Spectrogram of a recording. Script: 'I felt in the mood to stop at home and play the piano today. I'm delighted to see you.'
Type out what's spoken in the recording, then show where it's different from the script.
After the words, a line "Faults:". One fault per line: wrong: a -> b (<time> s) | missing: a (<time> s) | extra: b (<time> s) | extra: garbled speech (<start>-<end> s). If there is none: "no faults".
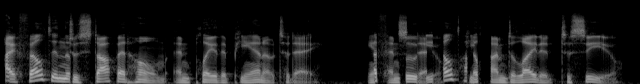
'I felt in the to stop at home and play the piano today. [garbled] I'm delighted to see you.'
Faults:
missing: mood (0.7 s)
extra: garbled speech (3.7-4.8 s)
